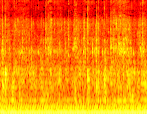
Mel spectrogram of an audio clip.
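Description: Tap water fed by a variable speed pump runs steadily into a sink, a soft continuous splashing flow with a low constant hum underneath and no speech.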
